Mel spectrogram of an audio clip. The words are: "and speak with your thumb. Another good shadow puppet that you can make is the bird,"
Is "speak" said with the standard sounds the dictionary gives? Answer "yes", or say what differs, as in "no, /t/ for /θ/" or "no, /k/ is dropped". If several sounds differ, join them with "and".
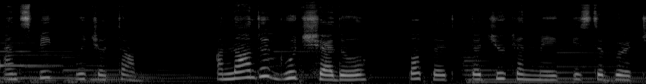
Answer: yes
